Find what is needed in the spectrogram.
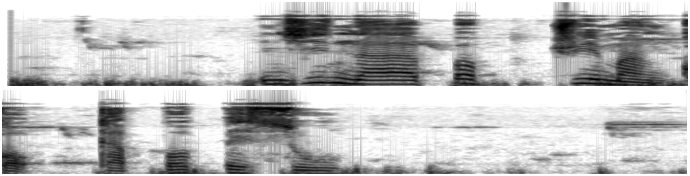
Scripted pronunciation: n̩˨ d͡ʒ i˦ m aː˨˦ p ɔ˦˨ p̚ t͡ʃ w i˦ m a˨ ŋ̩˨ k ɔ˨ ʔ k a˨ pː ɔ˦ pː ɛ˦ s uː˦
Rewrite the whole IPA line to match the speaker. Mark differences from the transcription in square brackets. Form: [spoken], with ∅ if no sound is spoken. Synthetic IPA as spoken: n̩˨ d͡ʒ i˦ [n] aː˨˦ p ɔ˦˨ p̚ t͡ʃ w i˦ m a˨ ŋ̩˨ k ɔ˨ ʔ k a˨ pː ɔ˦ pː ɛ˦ s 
